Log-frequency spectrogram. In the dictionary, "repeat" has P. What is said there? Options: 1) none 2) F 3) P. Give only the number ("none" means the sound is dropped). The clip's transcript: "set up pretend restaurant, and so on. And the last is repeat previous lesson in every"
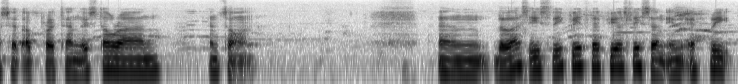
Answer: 2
